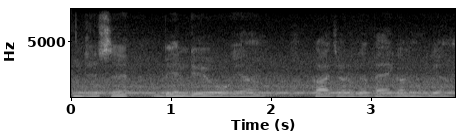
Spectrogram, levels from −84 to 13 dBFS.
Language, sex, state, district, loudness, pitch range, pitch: Hindi, male, Bihar, Sitamarhi, -28 LUFS, 110-120 Hz, 110 Hz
